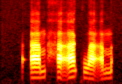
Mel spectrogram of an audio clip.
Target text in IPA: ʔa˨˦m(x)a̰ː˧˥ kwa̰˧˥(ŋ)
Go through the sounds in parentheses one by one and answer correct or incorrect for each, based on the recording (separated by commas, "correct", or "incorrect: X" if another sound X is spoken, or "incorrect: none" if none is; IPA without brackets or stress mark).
incorrect: h, incorrect: m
